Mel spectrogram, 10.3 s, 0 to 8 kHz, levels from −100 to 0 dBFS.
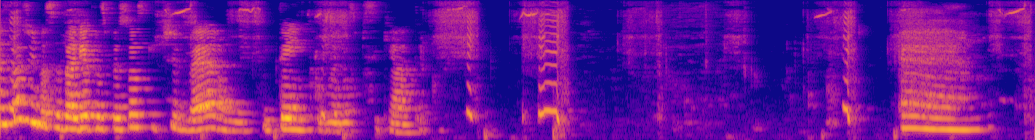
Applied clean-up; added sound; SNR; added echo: classical method WPE with log-MMSE.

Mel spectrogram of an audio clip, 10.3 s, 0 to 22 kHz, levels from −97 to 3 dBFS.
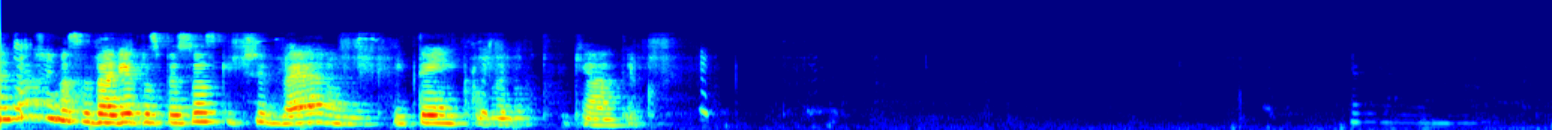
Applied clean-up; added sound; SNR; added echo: neural mask model DeepFilterNet 3.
